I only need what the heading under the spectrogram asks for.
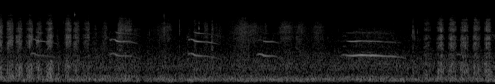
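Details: Seagulls calling along the Lizard peninsula coast in Cornwall during a sketch walk; repeated thin, drawn-out mewing cries from several birds overlapping, with soft crackling ambience and faint traffic below.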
